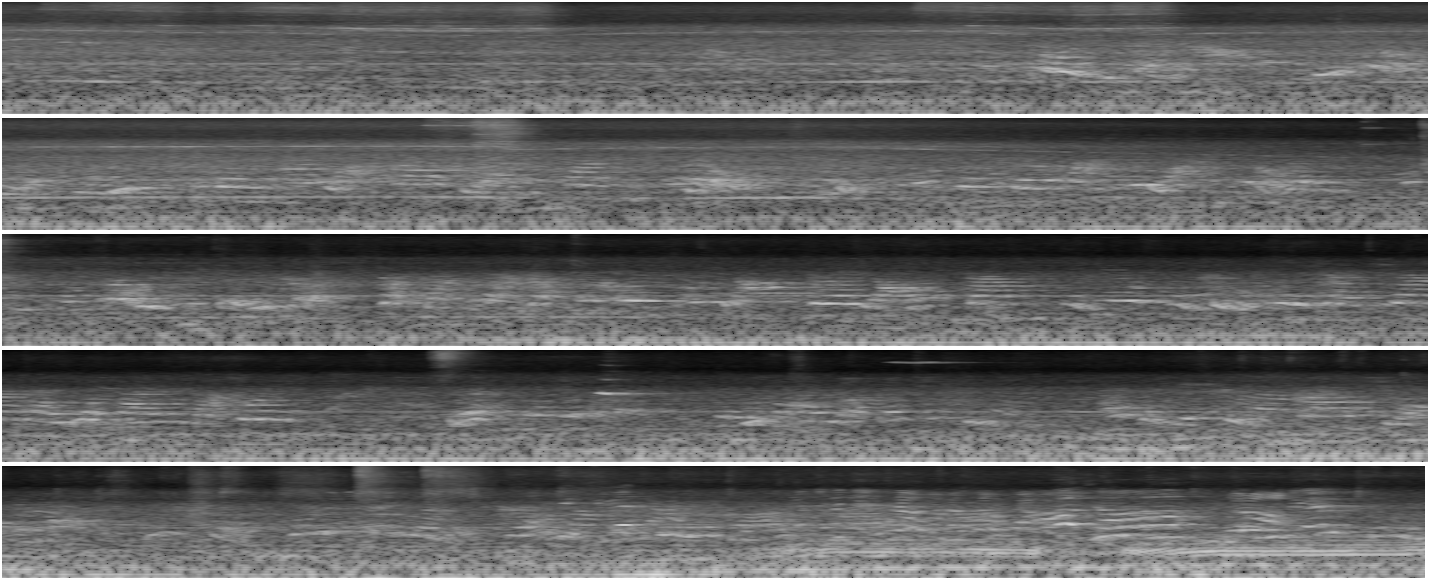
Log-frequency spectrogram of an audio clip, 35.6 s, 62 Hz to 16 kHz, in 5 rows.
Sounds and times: Construction noise 0:00.0 - 0:18.3
Construction noise 0:27.1 - 0:35.6

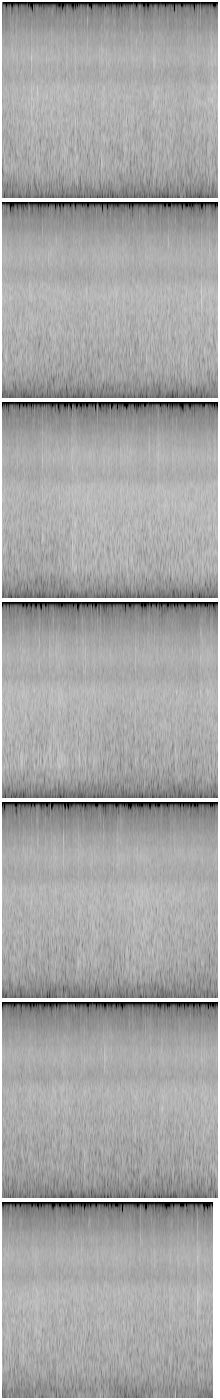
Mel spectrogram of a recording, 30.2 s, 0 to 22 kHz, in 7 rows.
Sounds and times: intense rain in hall 0:00.0 - 0:30.1

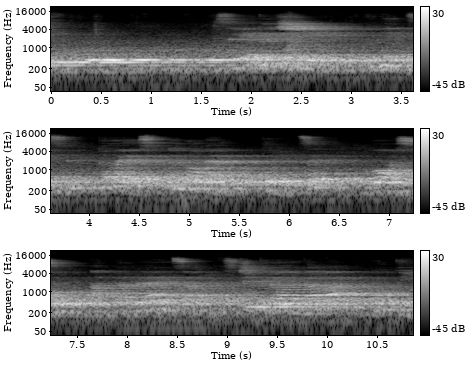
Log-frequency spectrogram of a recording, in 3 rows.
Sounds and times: train station announcements 0:00.0 - 0:10.8

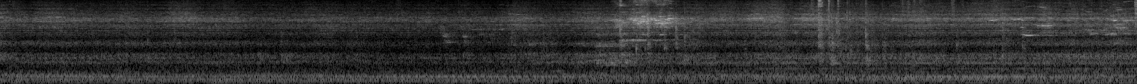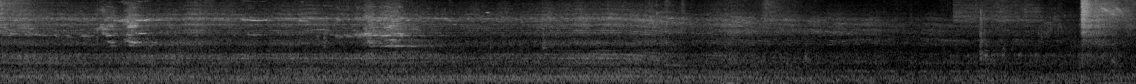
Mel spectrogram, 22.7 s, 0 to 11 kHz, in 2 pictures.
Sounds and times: excavator unloads a sand barge 0:00.0 - 0:22.7

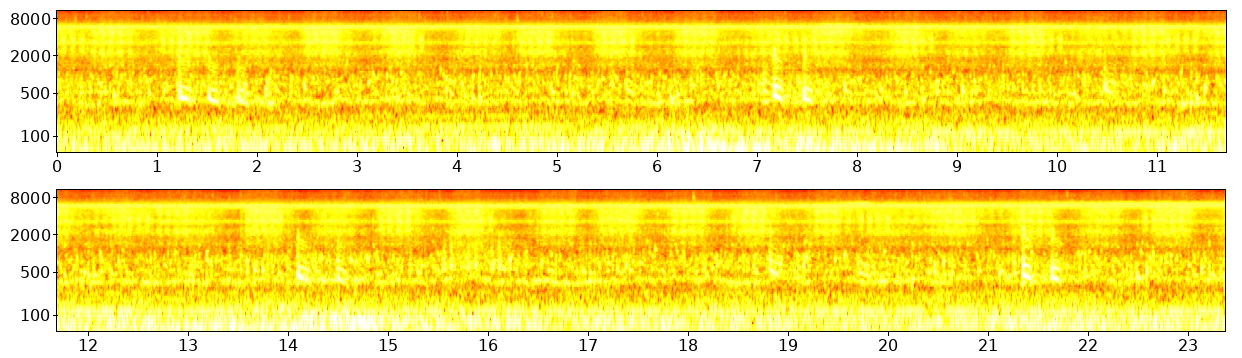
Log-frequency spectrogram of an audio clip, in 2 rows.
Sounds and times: frogs gulp and clatter 0:00.0 - 0:23.3
insects chatter 0:00.0 - 0:23.3
stream exiting a bog softly babbles 0:00.0 - 0:23.3

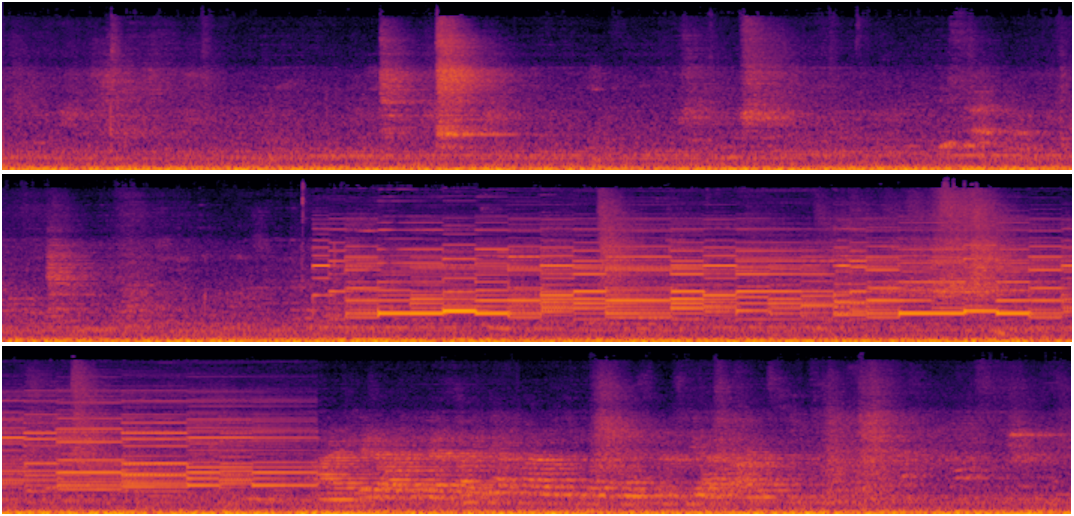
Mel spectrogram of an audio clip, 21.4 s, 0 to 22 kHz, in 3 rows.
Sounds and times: door bells 0:09.2 - 0:16.4

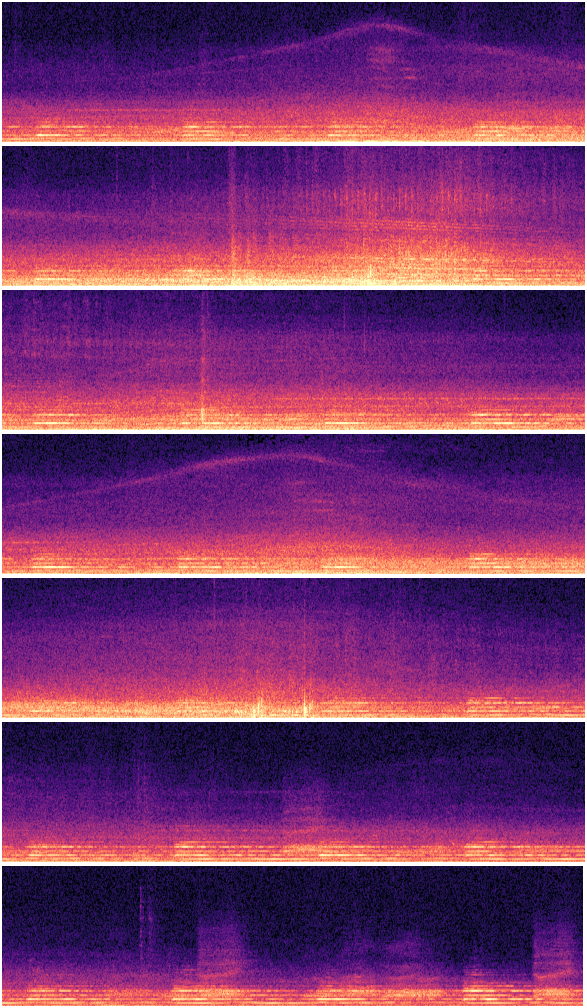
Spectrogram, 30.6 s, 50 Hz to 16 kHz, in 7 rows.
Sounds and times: church bells 0:00.0 - 0:30.5
Bus and car passing by 0:00.7 - 0:23.2
Crows 0:24.0 - 0:24.5
Crows 0:27.7 - 0:29.6
Crows 0:30.2 - 0:30.5

